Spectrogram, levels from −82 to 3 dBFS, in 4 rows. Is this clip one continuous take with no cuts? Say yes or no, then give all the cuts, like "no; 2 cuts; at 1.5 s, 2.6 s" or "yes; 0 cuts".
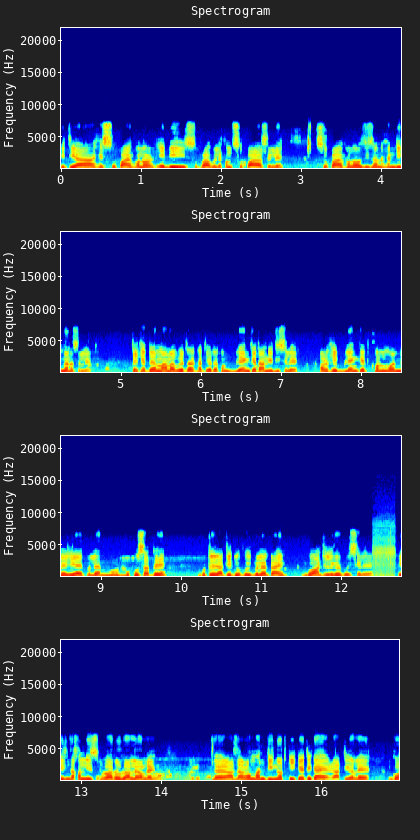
no; 1 cut; at 12.6 s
